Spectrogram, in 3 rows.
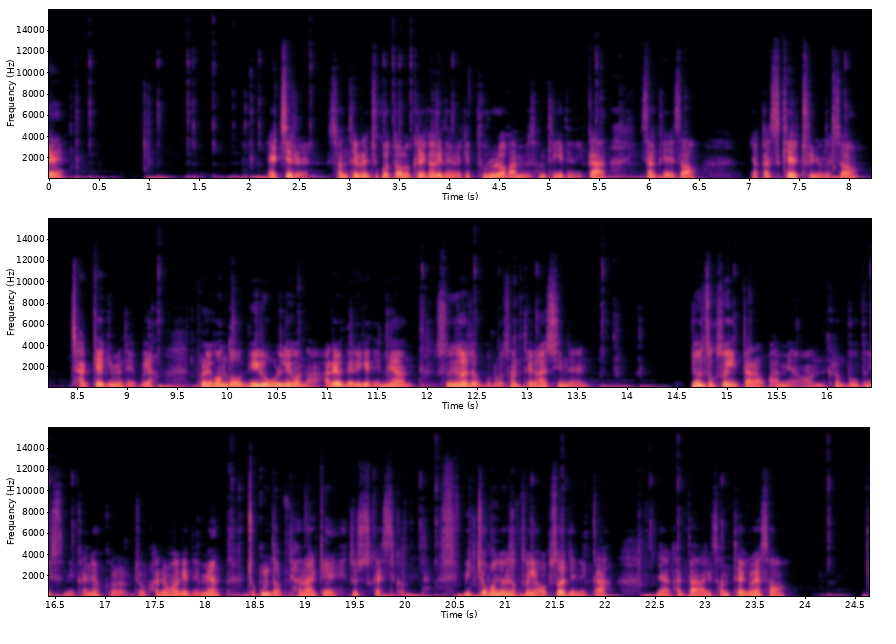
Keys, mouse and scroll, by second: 0.0 alt+click, 0.8 alt+click, 1.1 alt+click, 1.5 alt+right click, 1.9 alt+middle click, 2.1 alt+right click, 2.1 alt+middle click, 3.3 click, 3.5 click, 4.1 alt+click, 5.8 r, 6.4 middle click, 8.0 alt+click, 9.5 4, 12.0 alt+click, 12.6 5, 13.2 alt+click, 14.0 r, 15.1 click, 16.7 alt+click, 17.7 alt+click, 20.1 alt+click, 20.7 4, 21.3 alt+click, 21.7 5, 22.4 alt+click, 23.2 click.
